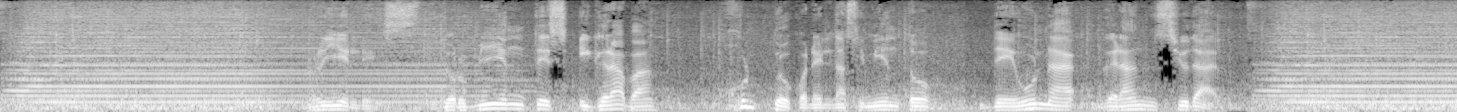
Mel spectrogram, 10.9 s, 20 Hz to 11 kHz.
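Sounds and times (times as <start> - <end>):
train horn blast: 0.0 - 4.3, 9.4 - 10.9
rail cars rumbling: 0.0 - 10.9
speech: 2.4 - 9.6.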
